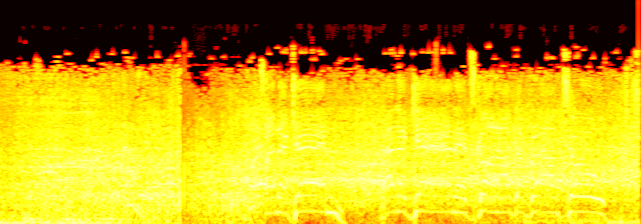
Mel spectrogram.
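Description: Cricket stadium crowd noise, with many short whoops from spectators that rise and fall in pitch over a steady din. They set in after a sudden cut about two seconds in.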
